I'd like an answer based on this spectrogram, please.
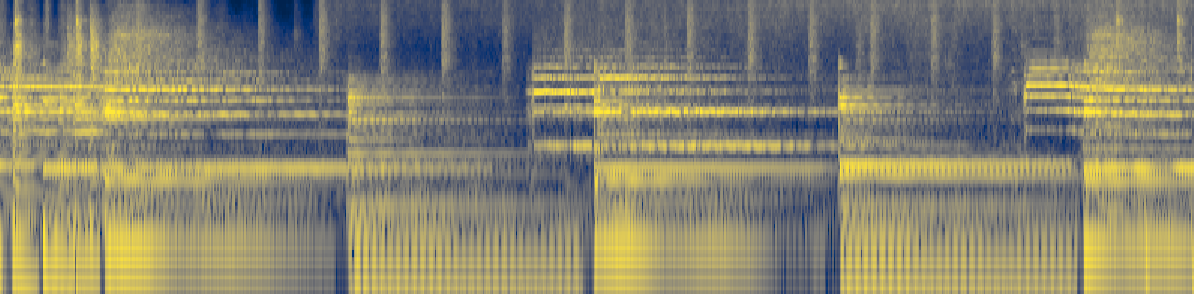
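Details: Slide guitar music with sustained chords changing every few seconds plays throughout, and no animal voice is heard.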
